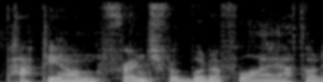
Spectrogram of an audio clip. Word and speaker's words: Papillon: watched this together and he always called it Papillion which I which when I found out it was actually pronounced Papillon French for butterfly I thought it was hilarious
